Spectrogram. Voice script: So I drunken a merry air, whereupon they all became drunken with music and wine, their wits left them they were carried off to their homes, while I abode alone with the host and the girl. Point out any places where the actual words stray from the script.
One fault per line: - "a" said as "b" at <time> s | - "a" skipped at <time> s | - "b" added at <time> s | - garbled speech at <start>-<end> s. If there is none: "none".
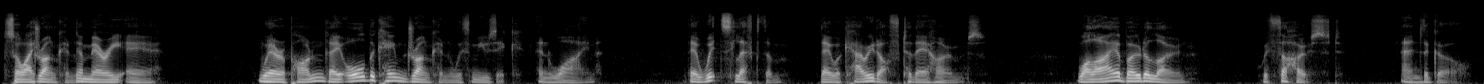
none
